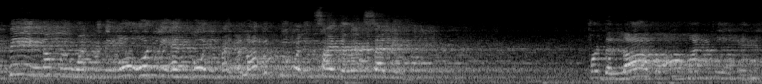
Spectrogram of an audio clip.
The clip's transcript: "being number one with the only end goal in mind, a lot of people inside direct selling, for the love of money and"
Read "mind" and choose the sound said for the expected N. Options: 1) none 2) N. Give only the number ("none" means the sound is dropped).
1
